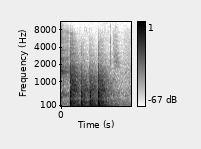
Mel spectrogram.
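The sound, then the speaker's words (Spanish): Four quick, solid knocks on a door in a steady rhythm, moderately loud, followed by a short stretch of quiet. “Adelante, la puerta está abierta.”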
